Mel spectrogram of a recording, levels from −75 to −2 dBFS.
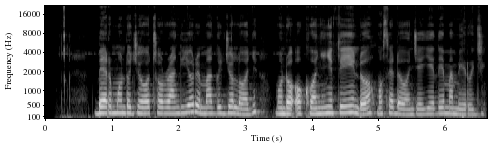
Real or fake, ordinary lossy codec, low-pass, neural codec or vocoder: real; none; none; none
